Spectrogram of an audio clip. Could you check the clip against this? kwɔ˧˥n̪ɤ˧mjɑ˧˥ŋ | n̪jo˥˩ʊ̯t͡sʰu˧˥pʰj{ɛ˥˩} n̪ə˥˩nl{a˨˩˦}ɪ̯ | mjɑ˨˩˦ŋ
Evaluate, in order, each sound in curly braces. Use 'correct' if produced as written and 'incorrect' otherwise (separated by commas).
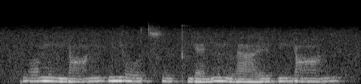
incorrect, correct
